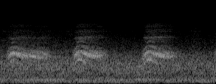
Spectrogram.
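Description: A crow caws three times outdoors at about 4 in the morning in a steady rhythm, each harsh call roughly evenly spaced, clear over a low background hum with no voices.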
